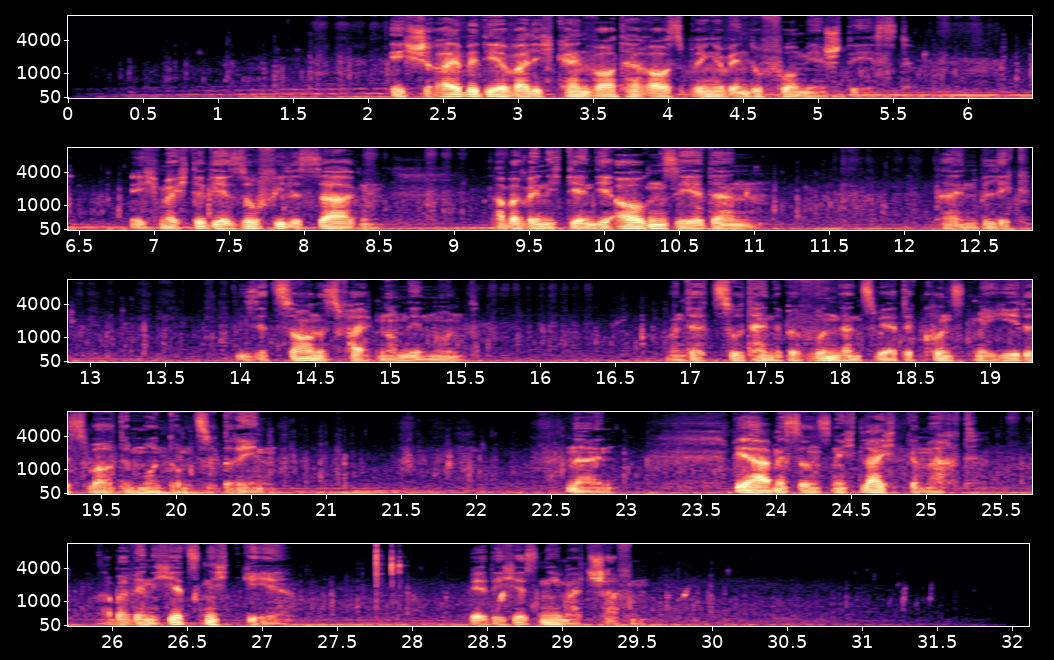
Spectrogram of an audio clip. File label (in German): Sentimentaler Abschiedsbrief Synchron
